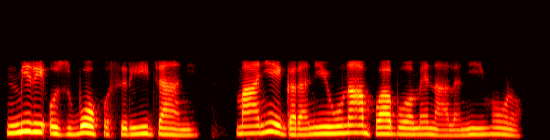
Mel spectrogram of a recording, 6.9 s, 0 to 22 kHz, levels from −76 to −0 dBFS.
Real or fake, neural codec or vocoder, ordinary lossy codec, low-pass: fake; codec, 16 kHz, 0.3 kbps, FocalCodec; none; 3.6 kHz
